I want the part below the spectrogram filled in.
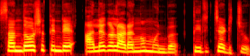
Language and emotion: Malayalam, neutral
